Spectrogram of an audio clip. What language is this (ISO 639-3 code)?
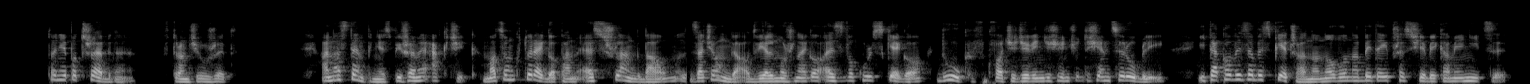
pol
